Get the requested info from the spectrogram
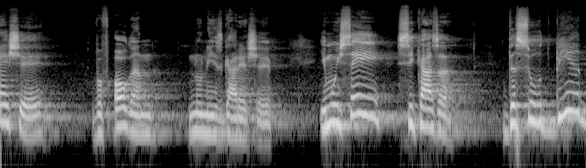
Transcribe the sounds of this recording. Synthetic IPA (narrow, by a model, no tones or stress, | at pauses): ɛʃɛ | vɐfɔɡənː | onɛizɡaɾʲɐʃɛ̰ | imojsɛjsikazə | d̪ɐsɛod̪bijəd̪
